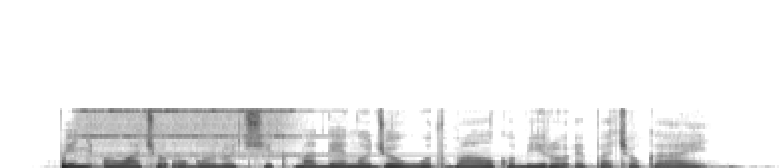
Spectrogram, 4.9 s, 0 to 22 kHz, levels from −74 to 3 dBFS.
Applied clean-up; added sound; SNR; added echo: none; Bell / Doorbell; 19 dB; none.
